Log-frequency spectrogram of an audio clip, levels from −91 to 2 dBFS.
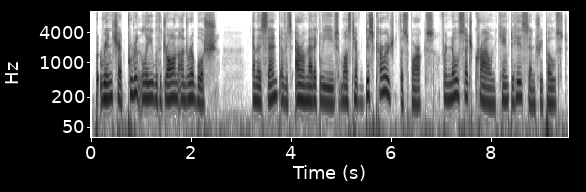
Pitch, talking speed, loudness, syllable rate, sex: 175 Hz, 180 wpm, -17 LUFS, 4.8 syllables/s, female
